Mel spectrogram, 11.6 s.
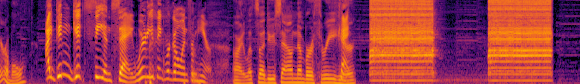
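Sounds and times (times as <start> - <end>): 
speech: 0.0 - 7.2
Operation board game buzzer: 7.4 - 8.9, 9.8 - 11.1.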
